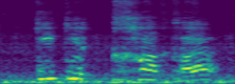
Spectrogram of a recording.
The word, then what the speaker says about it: Titicaca: Titicaca is the right pronunciation, the name of this lake, not Titicaca.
